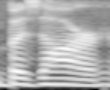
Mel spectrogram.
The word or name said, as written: bizarre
